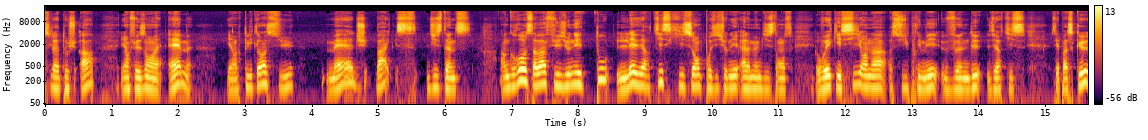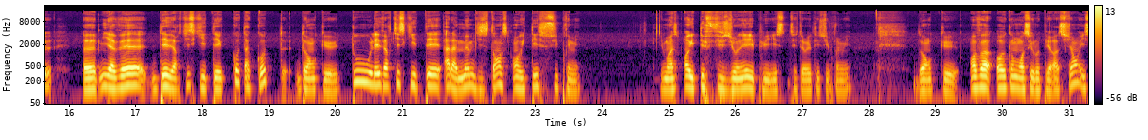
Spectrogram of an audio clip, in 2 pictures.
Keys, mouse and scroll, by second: 1.8 m, 14.7 ctrl+scroll up 1, 15.3-15.7 scroll up 3, 17.1 scroll up 2, 18.1-19.1 right drag, 19.1 ctrl+z, 19.7 scroll down 1, 22.9 ctrl+scroll down 2, 24.8-27.7 scroll down 1, 28.7 Tab, 29.1-29.7 scroll down 2, 29.7 scroll up 3, 30.0 Tab, 30.9 scroll down 2.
